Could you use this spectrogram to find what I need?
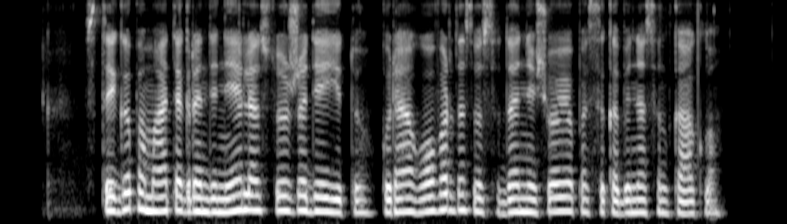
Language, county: Lithuanian, Šiauliai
